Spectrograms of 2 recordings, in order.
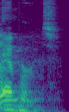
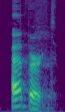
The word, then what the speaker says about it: Ebbert: Ebbert. Ebbert. Yeah. Think of ebb and flow, people. Are you sure? Get it right. Are you sure it's Ebbert?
